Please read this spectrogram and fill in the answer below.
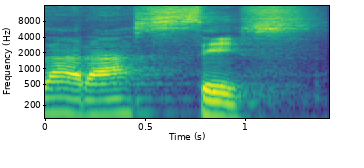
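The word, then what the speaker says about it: Araceae: Então, por exemplo, a família das Araces se escreve Araceai, mas se lê Arace, porque o ditongo tem som de E, tá bom?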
